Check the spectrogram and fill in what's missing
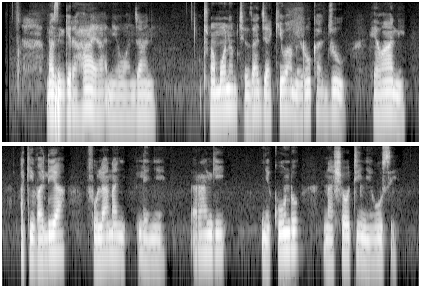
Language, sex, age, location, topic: Swahili, female, 50+, Mombasa, government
